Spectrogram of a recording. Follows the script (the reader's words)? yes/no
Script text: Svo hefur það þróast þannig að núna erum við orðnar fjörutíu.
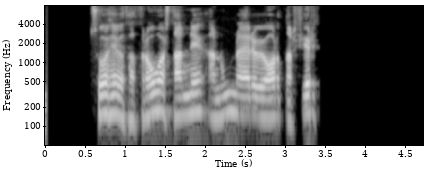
yes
